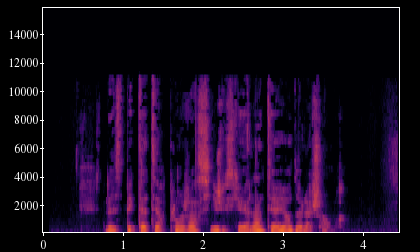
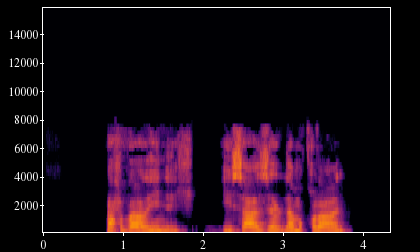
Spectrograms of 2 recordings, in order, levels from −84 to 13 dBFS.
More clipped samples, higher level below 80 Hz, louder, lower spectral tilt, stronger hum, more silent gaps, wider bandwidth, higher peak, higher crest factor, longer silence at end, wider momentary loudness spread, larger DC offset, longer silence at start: neither; second, -76 dBFS vs -60 dBFS; second, -29 LUFS vs -16 LUFS; about the same, -5 dB/octave vs -4 dB/octave; neither; second, none vs 1.95-2.01 s; first, 11.5 kHz vs 8 kHz; second, -12 dBFS vs -2 dBFS; about the same, 18 dB vs 16 dB; second, 0 s vs 0.55 s; about the same, 20 LU vs 18 LU; neither; second, 0.45 s vs 0.8 s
